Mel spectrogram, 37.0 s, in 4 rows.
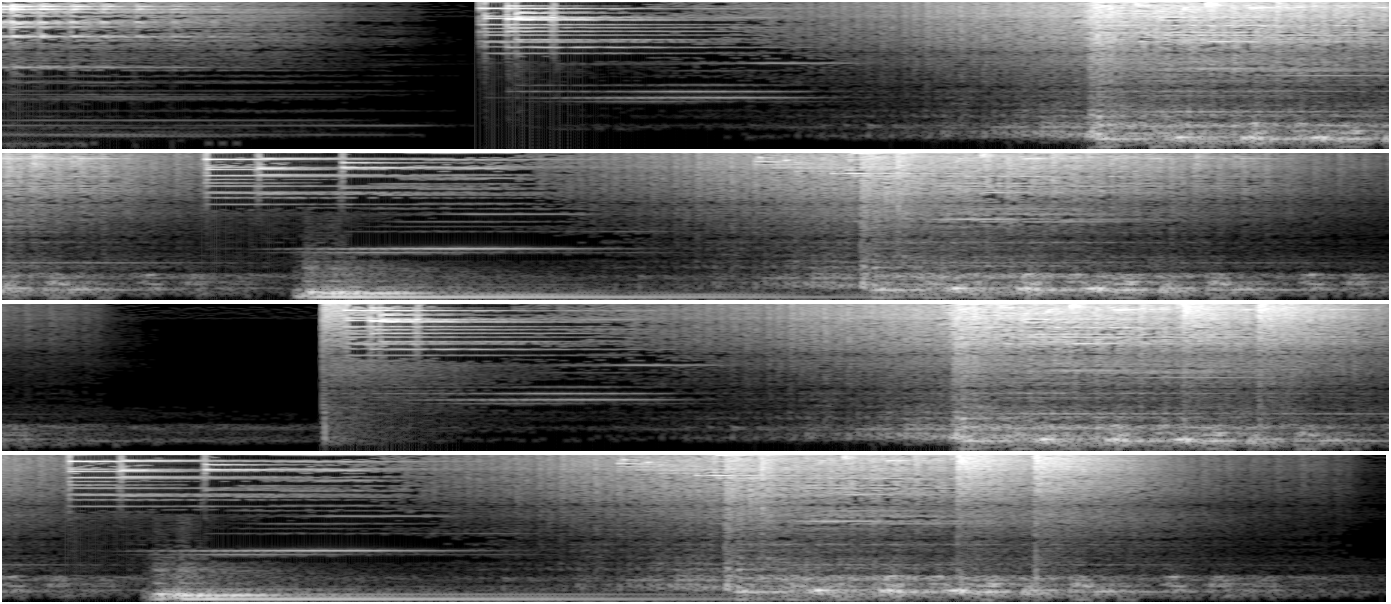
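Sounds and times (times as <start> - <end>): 
ambience: 7.2 - 19.0, 24.8 - 36.6.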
